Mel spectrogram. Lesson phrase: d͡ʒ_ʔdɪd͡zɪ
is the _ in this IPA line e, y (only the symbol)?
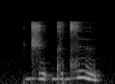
e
